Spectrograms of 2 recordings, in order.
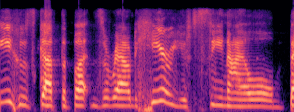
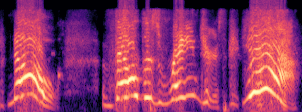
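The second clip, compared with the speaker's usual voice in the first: excited shouting; 6 semitones higher, 6 dB louder than usual. Acted. Velda shouting troop names.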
